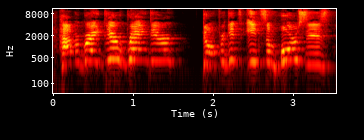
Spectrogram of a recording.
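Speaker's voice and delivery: high, goofy sing-song mom voice; teasing mom. Retold or imitated. Mom calling out the car window, high and goofy. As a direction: ham up mom's silly goodbye.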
